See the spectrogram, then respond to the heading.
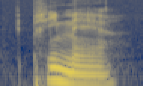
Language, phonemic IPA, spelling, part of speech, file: French, /pʁi.mɛʁ/, primaire, adjective, Fr-primaire.ogg
- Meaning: 1. primary 2. elementary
